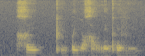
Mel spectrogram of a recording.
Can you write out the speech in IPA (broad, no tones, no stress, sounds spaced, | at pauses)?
χ i | pʼ i p ɐ ʎ œ χ a r e pʼ e v i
